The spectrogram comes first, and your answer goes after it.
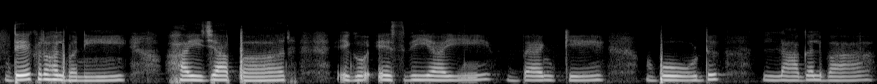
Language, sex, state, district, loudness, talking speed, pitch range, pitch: Bhojpuri, female, Uttar Pradesh, Deoria, -18 LUFS, 80 wpm, 190-205 Hz, 195 Hz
